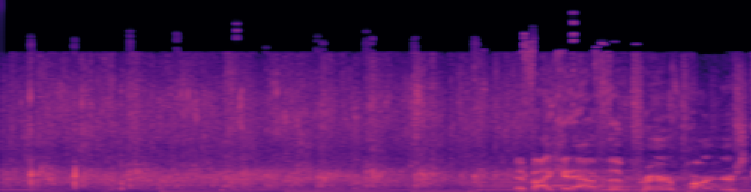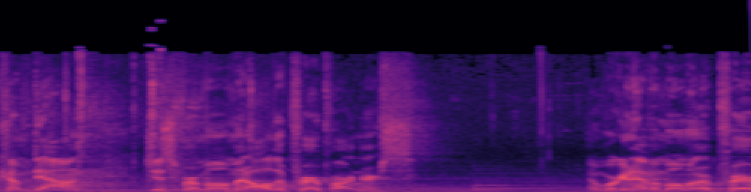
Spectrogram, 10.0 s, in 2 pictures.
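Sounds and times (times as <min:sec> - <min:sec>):
crowd clapping and applauding continuously: 0:00.0 - 0:05.6
speech: 0:03.4 - 0:07.8, 0:08.9 - 0:10.0.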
